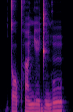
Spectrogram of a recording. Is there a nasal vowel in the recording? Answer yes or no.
yes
